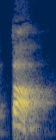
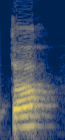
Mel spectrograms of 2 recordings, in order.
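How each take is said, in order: First: The syllable is cut off short and crisply. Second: The syllable trails on and continues. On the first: "it's kind of it cuts" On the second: "it kind of continues"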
